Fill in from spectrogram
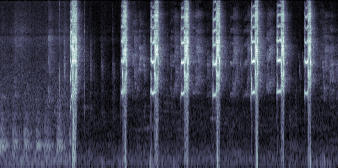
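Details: Fighter lovebird calling as therapy to prompt quiet lovebirds into song: a string of harsh, buzzy high notes repeated roughly every half second, after a faint background murmur at the start.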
